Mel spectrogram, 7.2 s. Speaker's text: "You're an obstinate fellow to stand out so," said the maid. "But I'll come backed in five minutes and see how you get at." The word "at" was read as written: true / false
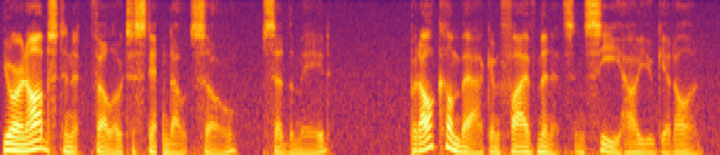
false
